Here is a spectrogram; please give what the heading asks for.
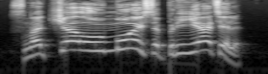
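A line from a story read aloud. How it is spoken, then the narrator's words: Shouting driver. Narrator (Russian): крикнул мне водитель пикапа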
